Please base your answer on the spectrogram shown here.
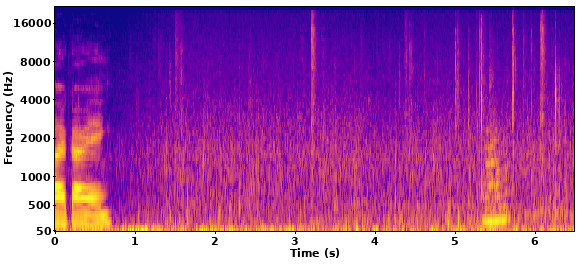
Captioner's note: gentle rain on the roof; fire crackling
